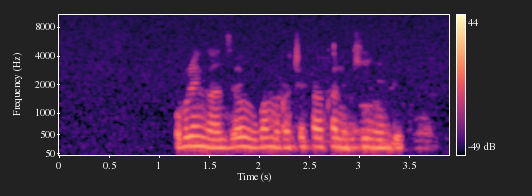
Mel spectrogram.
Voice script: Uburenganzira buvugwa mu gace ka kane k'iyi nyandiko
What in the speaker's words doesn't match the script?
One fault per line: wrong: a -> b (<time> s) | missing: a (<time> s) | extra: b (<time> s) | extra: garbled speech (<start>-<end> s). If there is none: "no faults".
no faults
